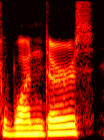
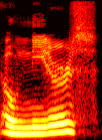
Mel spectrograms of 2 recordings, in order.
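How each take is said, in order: First: The name begins with a w sound. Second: The name begins with an o sound. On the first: "They spelled their band O-N-E-D-E-R-S, Wonders" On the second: "but everyone pronounced it O-Needers"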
